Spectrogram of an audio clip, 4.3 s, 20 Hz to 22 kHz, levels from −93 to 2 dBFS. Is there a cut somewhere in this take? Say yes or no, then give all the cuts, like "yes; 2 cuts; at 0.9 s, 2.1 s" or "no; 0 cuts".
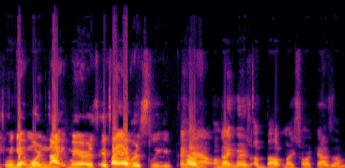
yes; 1 cut; at 2.3 s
